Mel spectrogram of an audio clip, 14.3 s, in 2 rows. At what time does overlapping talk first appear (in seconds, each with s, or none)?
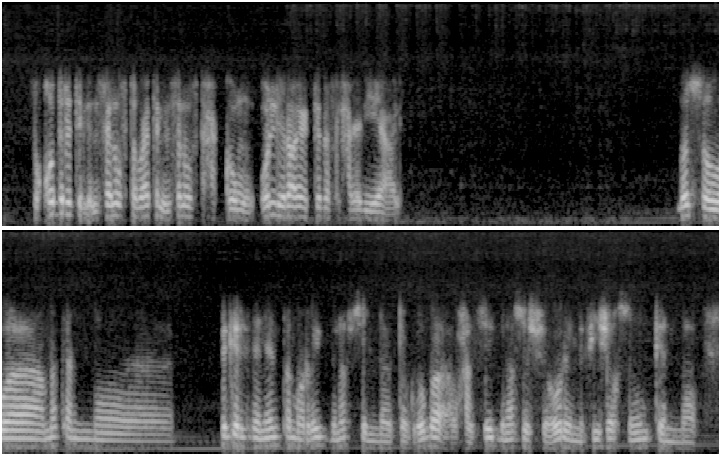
none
